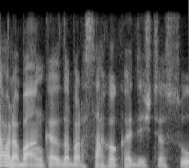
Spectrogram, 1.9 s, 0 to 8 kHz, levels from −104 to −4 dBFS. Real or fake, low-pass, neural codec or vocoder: real; 7.2 kHz; none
